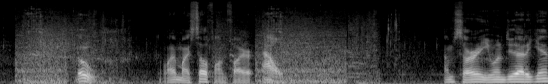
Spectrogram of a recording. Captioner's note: moar Fwoosh; fwoosh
